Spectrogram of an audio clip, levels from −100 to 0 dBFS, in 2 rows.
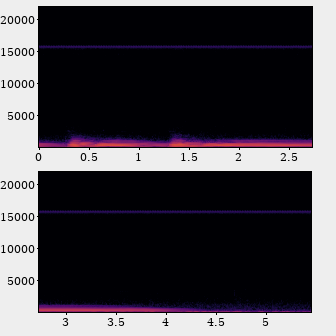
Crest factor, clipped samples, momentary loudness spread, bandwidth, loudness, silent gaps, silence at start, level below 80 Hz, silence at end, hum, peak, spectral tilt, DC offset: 16 dB; under 0.1%; 10 LU; 16 kHz; -49 LUFS; none; 0 s; -74 dBFS; 0 s; none; -34 dBFS; -10.5 dB/octave; under 0.1%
